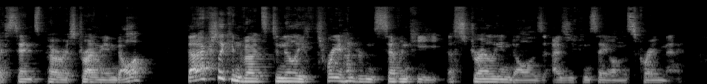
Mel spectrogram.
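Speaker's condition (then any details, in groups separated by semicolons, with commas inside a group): No condition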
